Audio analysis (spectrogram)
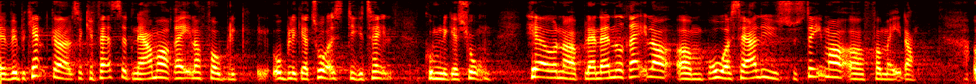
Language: Danish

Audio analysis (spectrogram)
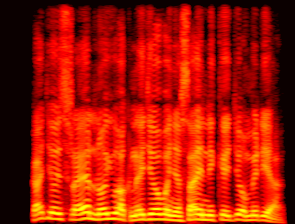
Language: Luo (Kenya and Tanzania)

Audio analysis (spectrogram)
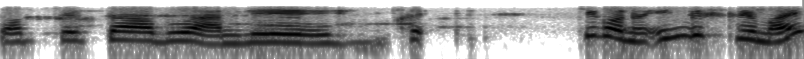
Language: Nepali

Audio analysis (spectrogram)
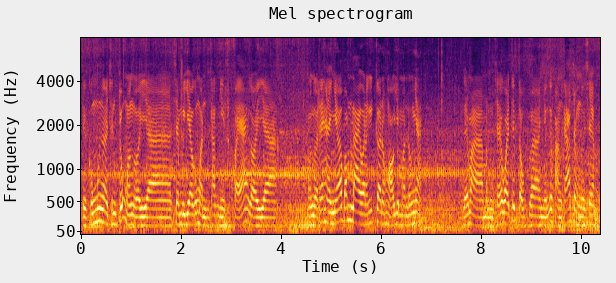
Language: Vietnamese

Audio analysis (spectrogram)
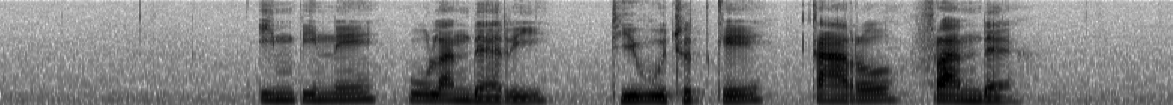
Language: Javanese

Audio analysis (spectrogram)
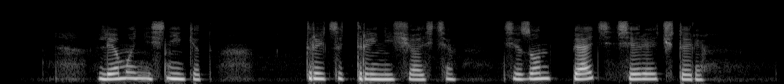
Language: Russian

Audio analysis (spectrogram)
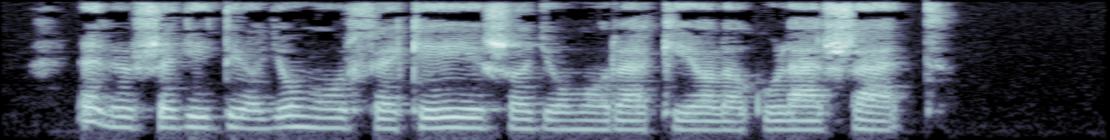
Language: Hungarian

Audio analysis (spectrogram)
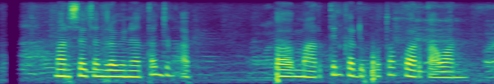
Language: Sundanese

